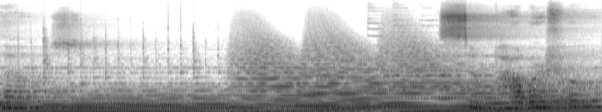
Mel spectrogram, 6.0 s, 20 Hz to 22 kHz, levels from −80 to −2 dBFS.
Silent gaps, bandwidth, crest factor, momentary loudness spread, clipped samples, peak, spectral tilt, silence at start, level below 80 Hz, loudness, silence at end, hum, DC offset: none; 19.5 kHz; 14 dB; 6 LU; under 0.1%; -4 dBFS; -6 dB/octave; 0 s; -28 dBFS; -20 LUFS; 0 s; none; under 0.1%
